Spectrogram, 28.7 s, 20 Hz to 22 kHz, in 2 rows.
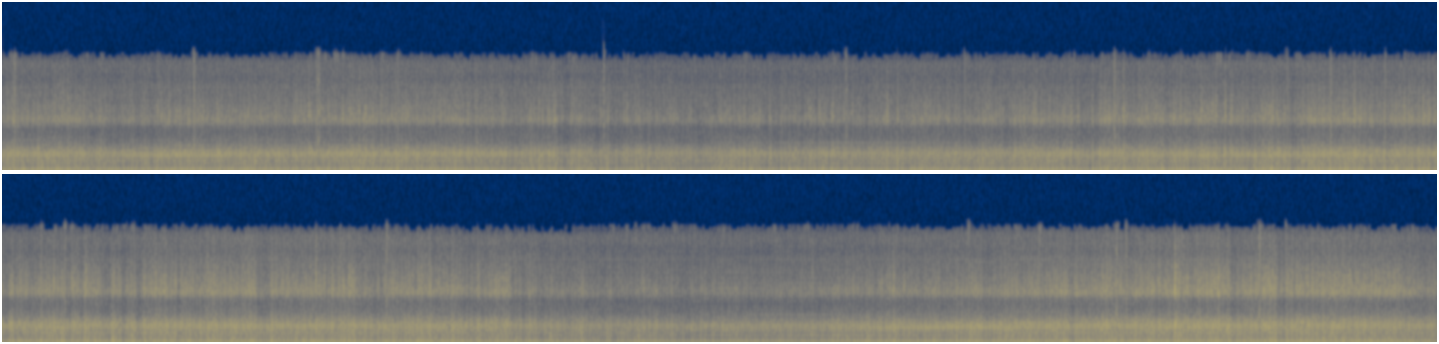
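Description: Yamaha TDM850's parallel-twin engine running at a steady cruise while riding, under a broad rush of wind and road noise.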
